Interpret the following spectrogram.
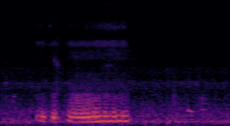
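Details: Griff the pet dog snoring while asleep: one drawn-out, low, rumbling, voiced breath lasting under a second, with a couple of shorter snorts just before it in an otherwise quiet room.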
